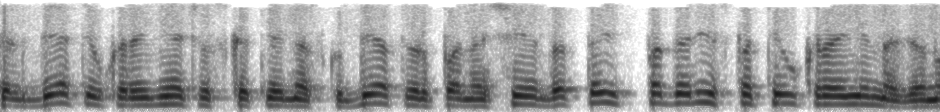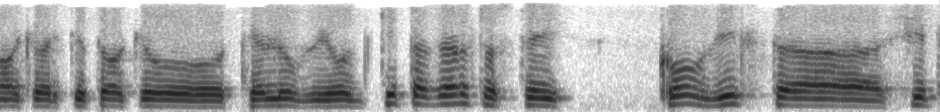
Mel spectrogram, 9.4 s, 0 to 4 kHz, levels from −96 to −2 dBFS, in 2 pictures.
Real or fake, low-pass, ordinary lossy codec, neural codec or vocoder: real; 3.6 kHz; MP3, 32 kbps; none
